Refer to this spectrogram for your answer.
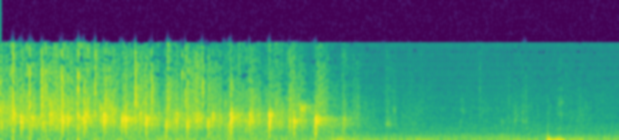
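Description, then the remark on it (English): A crowd applauds in the morning to welcome presenters of the Gideons program of Gideons International, with dense, brisk hand claps that stay loud for several seconds, then taper off into scattered claps and quiet background noise. “Let's welcome them with a hand clap this morning.”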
